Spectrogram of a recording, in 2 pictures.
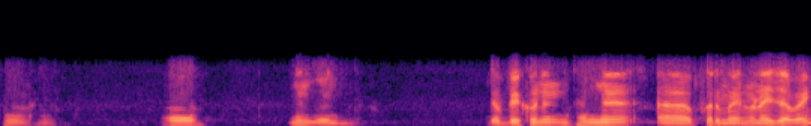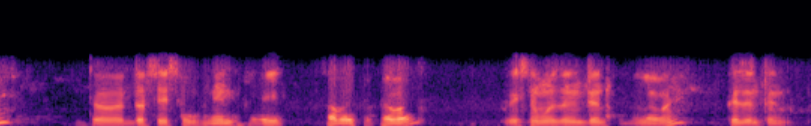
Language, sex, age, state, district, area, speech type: Bodo, male, 45-60, Assam, Udalguri, urban, conversation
